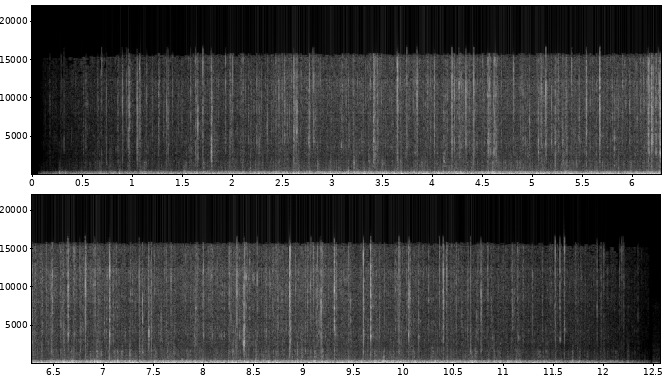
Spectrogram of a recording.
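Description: Dense crackling over a steady low rumble, fading in at the start and fading out near the end.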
